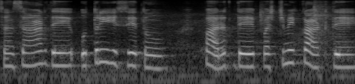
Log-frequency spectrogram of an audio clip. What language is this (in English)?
Punjabi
